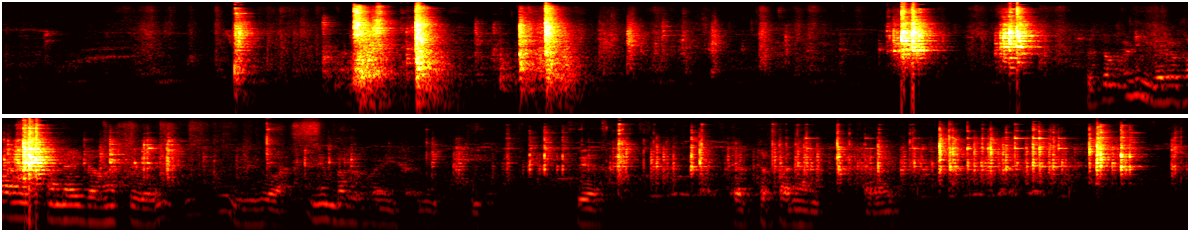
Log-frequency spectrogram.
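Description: Workshop tools and hardware being handled: a few sharp metallic clanks in the first half, then a fast run of small clicks and rattles near the end.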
